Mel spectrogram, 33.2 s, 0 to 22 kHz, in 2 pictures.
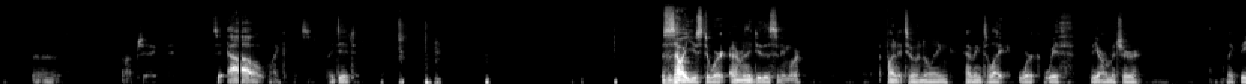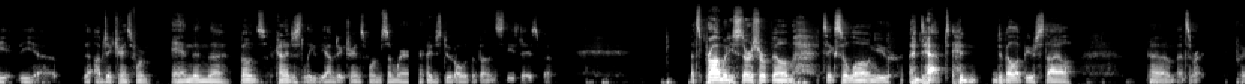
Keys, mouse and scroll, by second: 0.6 click, 1.3 click, 2.3 click, 3.7 middle click, 4.8-5.3 scroll up 3, 5.2 shift+middle click, 5.7 ctrl+middle click, 6.4 shift+middle click, 6.8 shift+middle click, 7.1 shift+middle click, 7.6 ctrl+middle click, 8.1 shift+middle click, 8.2-8.7 shift+scroll down 1, 9.0 click, 23.7 click, 24.9 middle click, 25.4 shift+middle click, 25.7 middle click, 26.0 scroll down 1, 26.2 shift+middle click, 26.6-27.0 scroll down 2, 27.1 shift+middle click, 27.9 middle click, 28.5 shift+middle click, 29.3 scroll up 1, 30.9 middle click, 32.9 Tab.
